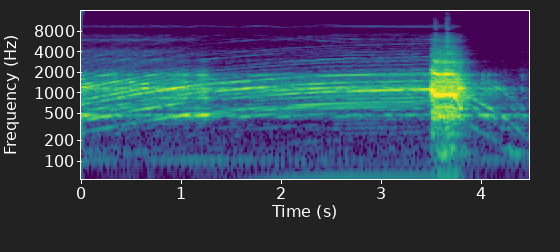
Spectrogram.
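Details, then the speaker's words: BLDC 6384 140kv motor on e-bike controller after learning-wire sync, hall sensors reconnected: thin wavering whine then a harsh burst; rough running, found not working, so leads to be swapped. "a little bit rough there I'm not sure if it's okay doesn't look like doesn't sound it's okay let's see"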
